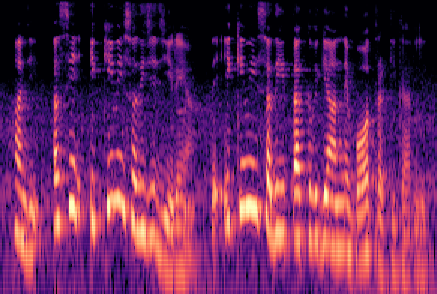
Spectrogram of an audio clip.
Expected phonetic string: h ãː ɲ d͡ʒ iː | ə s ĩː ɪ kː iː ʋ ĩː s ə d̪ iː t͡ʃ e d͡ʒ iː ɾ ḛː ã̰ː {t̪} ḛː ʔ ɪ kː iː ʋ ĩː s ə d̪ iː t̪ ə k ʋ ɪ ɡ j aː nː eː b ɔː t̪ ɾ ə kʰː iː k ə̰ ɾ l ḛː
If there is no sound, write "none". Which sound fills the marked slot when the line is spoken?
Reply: t̪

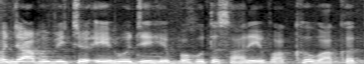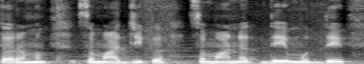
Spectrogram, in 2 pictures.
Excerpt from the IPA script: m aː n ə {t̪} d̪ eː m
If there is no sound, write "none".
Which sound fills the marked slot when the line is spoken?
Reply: t̪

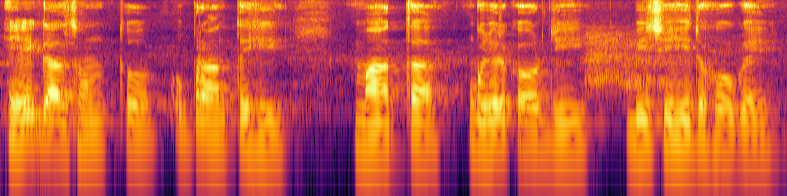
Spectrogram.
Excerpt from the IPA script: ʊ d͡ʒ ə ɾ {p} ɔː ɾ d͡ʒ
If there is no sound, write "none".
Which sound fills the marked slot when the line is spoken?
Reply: k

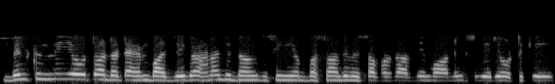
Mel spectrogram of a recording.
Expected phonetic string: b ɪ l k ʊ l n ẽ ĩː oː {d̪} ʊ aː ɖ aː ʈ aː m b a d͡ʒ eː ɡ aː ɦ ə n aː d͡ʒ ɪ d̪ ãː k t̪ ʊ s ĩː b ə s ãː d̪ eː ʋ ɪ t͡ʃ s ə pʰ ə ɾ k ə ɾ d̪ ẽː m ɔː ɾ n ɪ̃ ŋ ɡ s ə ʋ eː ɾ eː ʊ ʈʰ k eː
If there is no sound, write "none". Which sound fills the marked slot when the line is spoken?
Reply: t̪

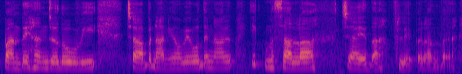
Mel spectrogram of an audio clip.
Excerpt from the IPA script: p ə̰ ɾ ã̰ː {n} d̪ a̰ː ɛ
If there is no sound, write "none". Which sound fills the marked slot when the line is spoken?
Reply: n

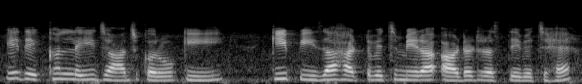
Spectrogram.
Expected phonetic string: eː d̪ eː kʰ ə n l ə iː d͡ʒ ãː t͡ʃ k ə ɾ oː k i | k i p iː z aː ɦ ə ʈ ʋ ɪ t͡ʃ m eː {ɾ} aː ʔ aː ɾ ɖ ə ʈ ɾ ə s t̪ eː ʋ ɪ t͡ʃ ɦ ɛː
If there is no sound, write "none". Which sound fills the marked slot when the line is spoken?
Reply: ɾ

